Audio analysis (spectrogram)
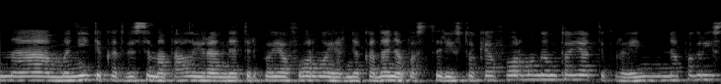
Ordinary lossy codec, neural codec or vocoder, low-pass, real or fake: MP3, 32 kbps; none; 7.2 kHz; real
